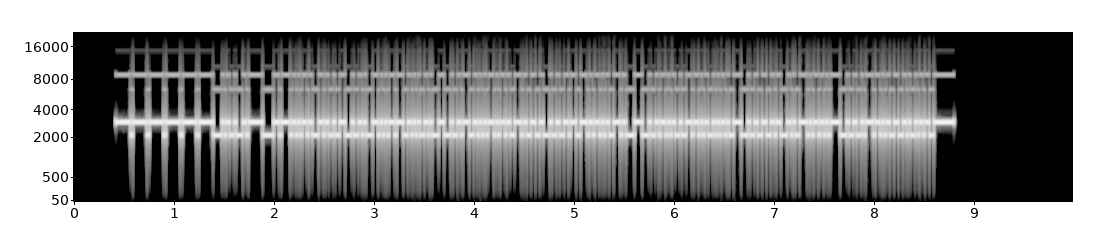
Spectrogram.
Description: RTTY (45.45 baud, 850 Hz shift), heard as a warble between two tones, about 2550 Hz centre. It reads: TKFNL ZYUSZ UYFCI PCJCO JLJRB IABFX GJIDW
